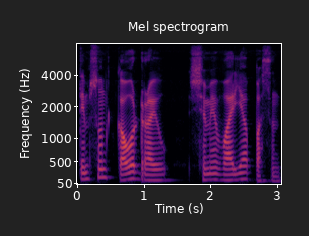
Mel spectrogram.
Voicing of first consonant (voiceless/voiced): voiceless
